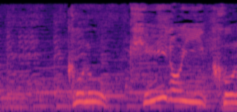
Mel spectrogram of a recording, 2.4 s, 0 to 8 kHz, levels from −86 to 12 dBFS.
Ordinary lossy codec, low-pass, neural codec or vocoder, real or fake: MP3, 32 kbps; 7.2 kHz; none; real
